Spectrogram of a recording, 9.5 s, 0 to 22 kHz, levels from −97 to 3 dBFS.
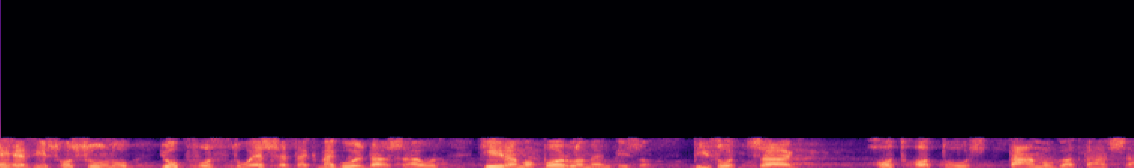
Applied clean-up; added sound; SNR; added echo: none; none; none; reverberation time 2.2 s.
